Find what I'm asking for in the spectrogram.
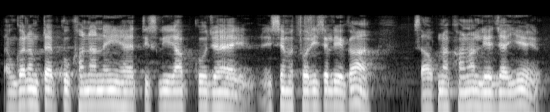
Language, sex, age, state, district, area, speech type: Hindi, male, 30-45, Bihar, Begusarai, rural, spontaneous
